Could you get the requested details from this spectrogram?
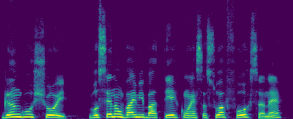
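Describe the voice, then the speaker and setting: A man's voice: high voice, normal speed, no room sound, soft background music, close to an everyday voice. A man voicing a teasing strong young woman. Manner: teasing, mock-sweet.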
